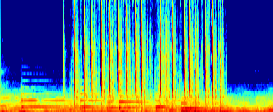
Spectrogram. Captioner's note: typewriter keys clicking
